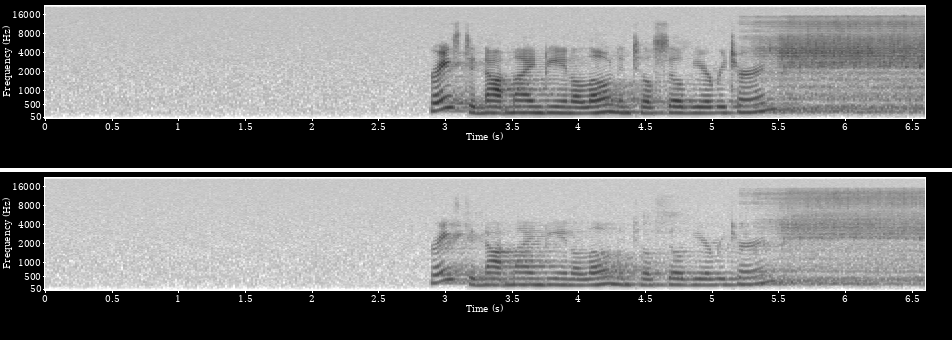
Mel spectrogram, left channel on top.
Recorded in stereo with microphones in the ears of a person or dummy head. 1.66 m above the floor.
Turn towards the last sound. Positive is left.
turn(degrees=35)  # may be behind; listen again after turning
